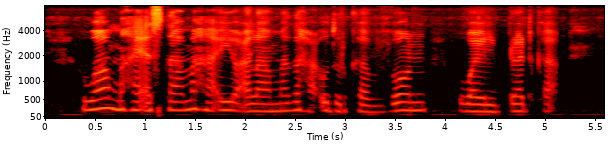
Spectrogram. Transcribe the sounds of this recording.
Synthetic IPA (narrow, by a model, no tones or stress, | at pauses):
wɑːmɐɦɑjɐst̪ʰaːmɐɦɐʔijɞʕɑlaːmɐðɐɦɐʔʊðʊrkʰɐvɔnwajlbrɐd̪kʰɐ̰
